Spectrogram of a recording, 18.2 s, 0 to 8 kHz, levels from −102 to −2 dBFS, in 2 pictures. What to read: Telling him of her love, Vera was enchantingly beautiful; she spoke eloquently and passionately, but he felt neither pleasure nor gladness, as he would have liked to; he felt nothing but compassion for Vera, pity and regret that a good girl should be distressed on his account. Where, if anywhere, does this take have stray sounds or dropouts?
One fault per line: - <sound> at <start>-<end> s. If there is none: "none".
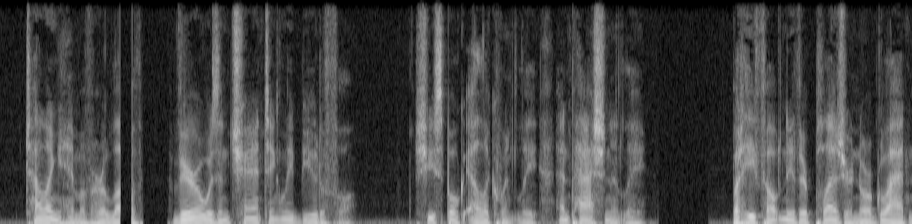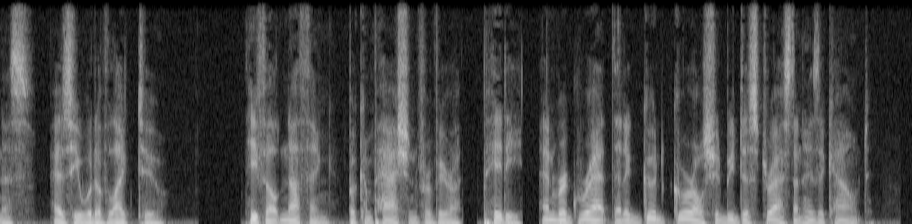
- dropout at 1.2-1.3 s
